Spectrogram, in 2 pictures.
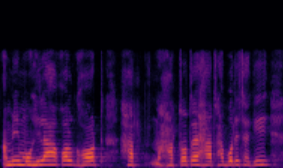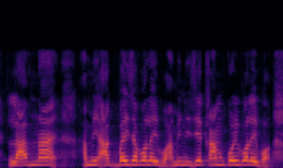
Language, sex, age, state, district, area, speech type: Assamese, female, 30-45, Assam, Sivasagar, rural, spontaneous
